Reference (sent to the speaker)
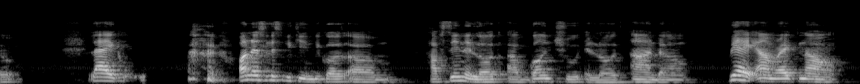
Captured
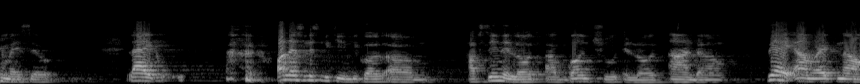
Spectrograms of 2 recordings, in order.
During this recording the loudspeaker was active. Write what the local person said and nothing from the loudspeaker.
none

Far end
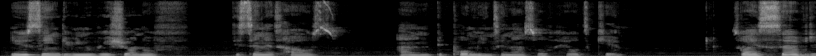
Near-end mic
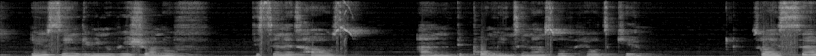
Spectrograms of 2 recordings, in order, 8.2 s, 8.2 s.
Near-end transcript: none

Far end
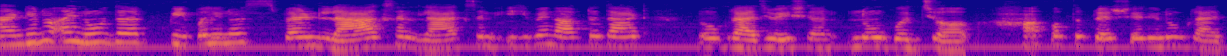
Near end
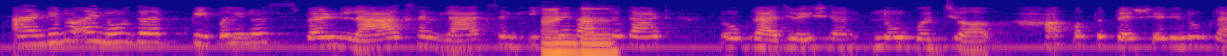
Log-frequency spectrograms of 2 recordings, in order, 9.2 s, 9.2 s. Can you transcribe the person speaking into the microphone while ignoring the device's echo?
And, uh,

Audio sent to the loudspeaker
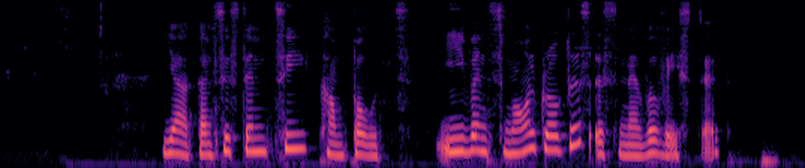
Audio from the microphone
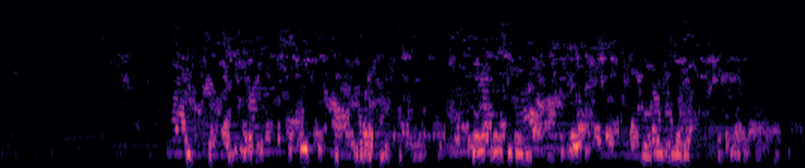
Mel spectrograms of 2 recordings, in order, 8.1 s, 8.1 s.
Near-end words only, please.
none

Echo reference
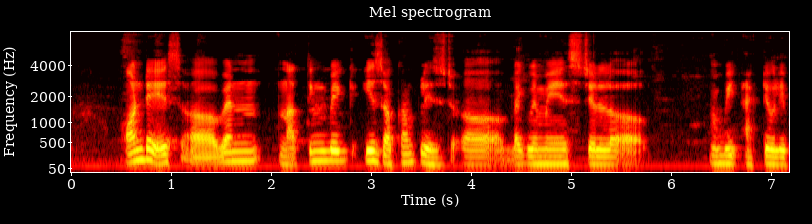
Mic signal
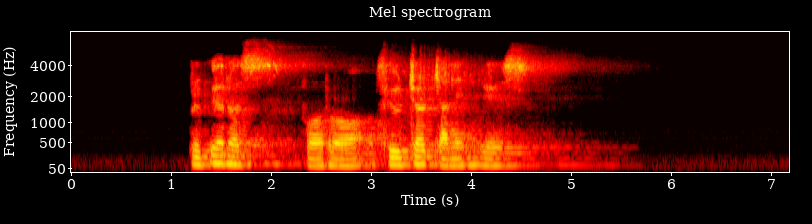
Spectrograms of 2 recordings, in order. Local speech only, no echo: prepare us for uh, future challenges

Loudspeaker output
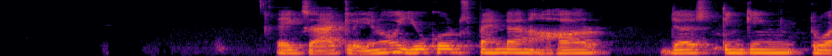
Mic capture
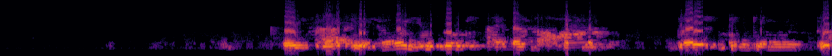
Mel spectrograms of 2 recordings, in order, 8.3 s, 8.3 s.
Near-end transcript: none

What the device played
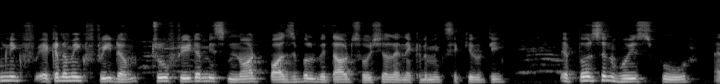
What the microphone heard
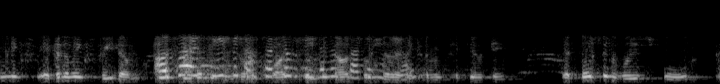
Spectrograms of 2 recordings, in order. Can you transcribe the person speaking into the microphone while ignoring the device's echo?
Also, I feel the concept of freedom is nothing new.

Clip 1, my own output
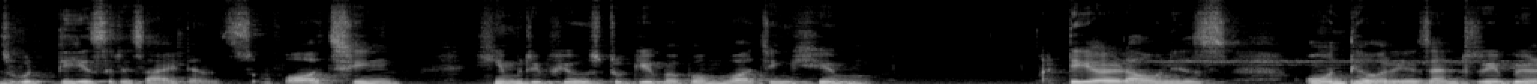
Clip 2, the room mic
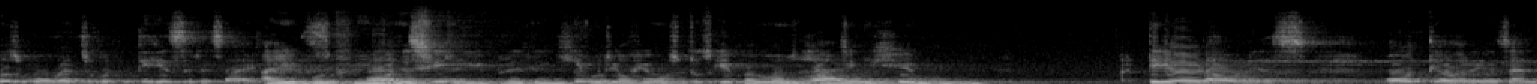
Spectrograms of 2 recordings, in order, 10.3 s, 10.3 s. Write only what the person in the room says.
I would feel history breathing through the walls, clues hiding in

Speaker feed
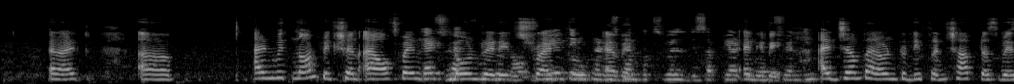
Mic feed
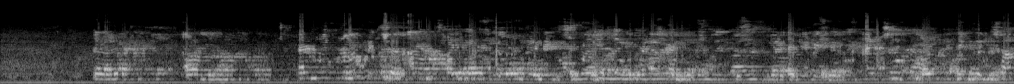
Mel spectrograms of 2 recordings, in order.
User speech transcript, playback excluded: Do I need to buy a Kindle device or can I just use the app?

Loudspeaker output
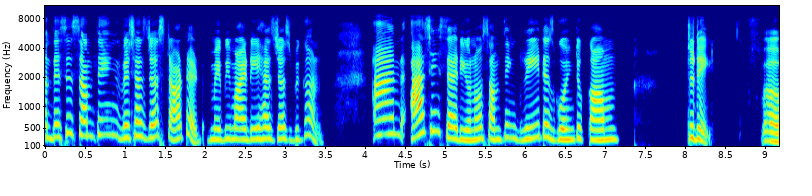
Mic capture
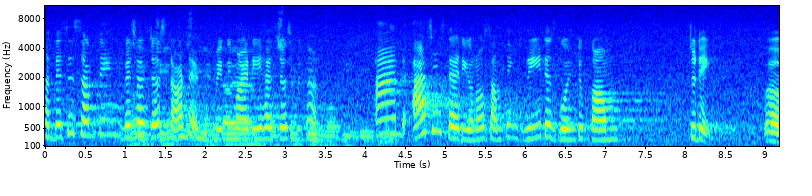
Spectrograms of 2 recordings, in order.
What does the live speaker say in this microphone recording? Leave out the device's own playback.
you know it changes the entire perspective of the individual

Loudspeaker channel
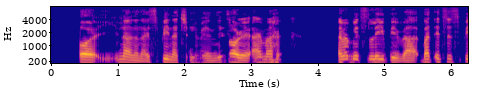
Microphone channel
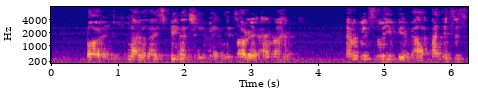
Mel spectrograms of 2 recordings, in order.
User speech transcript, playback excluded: none

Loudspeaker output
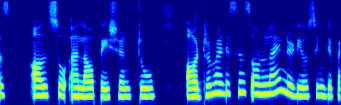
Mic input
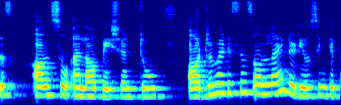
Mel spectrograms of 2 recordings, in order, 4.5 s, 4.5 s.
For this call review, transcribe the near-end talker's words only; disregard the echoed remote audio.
none

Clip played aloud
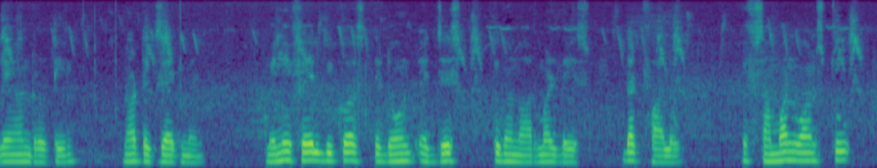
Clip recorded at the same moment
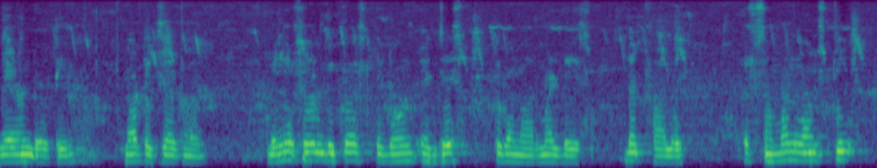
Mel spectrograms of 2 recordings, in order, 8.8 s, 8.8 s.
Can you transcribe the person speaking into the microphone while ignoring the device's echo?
none

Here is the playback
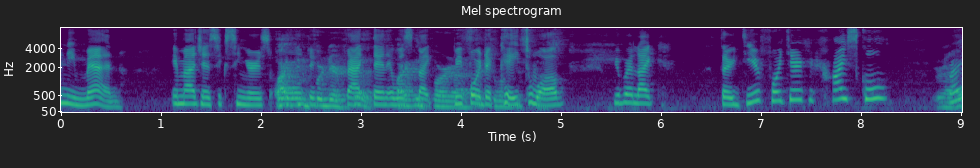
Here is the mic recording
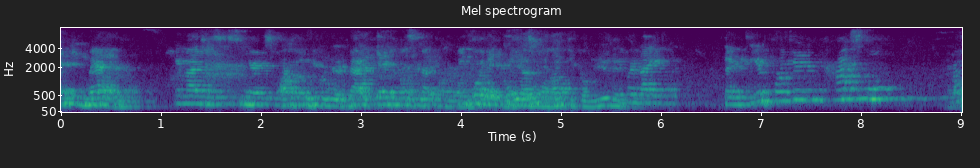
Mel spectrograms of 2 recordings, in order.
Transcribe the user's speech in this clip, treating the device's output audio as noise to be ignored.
the LGBT community,

